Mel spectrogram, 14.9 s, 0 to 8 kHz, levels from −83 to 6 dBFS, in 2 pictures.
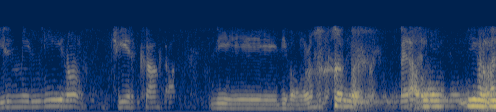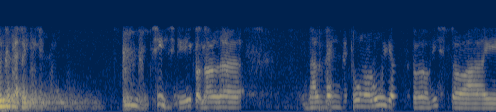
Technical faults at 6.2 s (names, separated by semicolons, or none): AMR narrowband mobile codec; echo leak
